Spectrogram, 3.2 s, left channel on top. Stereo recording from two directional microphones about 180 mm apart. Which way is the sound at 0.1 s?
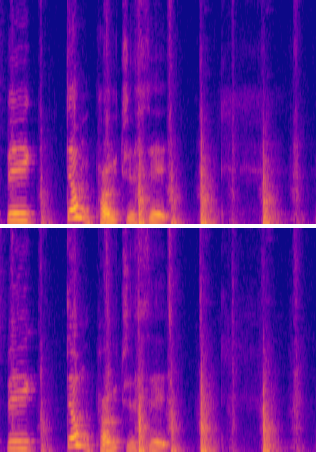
55° left (ahead or behind).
